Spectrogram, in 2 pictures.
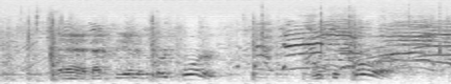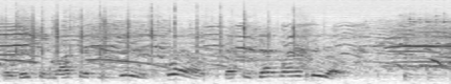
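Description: Young men shout and whoop close by.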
